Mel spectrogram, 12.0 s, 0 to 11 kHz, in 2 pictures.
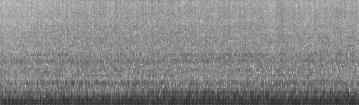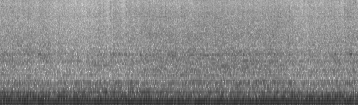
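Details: Supercharged Oldsmobile Cutlass V8 after a cam swap from a flat-tappet hydraulic cam, resealing and regasketing: deep, steady idle with an even lumpy pulse and no knocks or rattles; running smoothly.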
